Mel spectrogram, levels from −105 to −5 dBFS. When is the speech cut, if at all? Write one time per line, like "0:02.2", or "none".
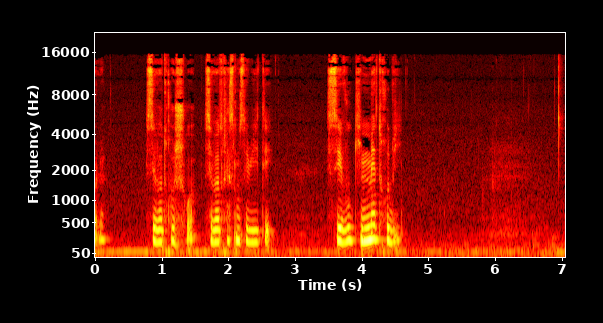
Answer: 0:04.0
0:04.4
